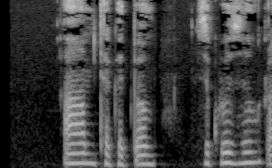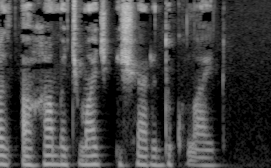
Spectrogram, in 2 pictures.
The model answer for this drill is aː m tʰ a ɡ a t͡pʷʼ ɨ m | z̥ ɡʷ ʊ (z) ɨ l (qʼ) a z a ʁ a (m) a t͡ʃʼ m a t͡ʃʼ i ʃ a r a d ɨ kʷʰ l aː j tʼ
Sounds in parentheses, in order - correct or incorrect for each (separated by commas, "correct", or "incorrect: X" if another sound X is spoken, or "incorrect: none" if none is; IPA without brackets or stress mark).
correct, correct, correct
